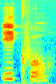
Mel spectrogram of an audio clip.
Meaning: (adjective) 1. The same in one or more respects 2. The same in one or more respects.: The same in value (status, merit, etc): having or deserving the same rights or treatment
- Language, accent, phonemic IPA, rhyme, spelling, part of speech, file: English, US, /ˈiːkwəl/, -iːkwəl, equal, adjective / verb / noun, En-us-equal.ogg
